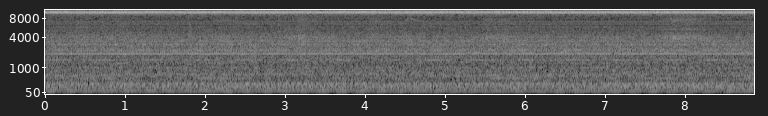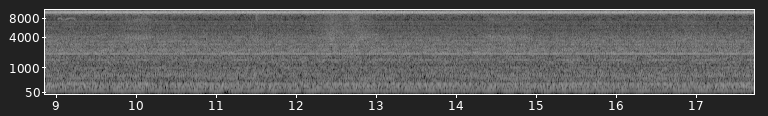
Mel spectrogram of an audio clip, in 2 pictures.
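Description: Steady low hum inside a stationary Roslagsbanan X10p electric train carriage, from the train's onboard equipment running while it stands at a station.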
